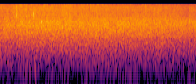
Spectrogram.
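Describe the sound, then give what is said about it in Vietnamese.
A crowd claps steadily and loudly for several seconds, a dense, even wash of many hands applauding with no voices on top. “Một tràng pháo tay nữa thưa các bạn.”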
